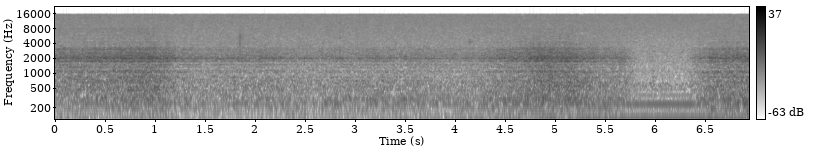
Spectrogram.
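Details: Loewe Opta Type 5966 set switched on after the power supply filter capacitors were replaced, with the speaker connected. A quiet, steady low hum with faint hiss persists; cause not yet found. Mains hum.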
